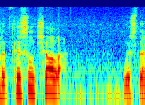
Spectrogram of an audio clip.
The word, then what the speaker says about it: cholla: mentioned earlier, as well as Jumping Cholla, or Jumping Choya, if you want to use the Spanish pronunciation, although there's a bit of confusion from country to country about which cactus does the jumping.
